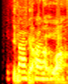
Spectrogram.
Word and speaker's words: insya Allah: Insya Allah tulisannya. Di situ nggak ada tasdidnya, jadi bacanya insya Allah gitu.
